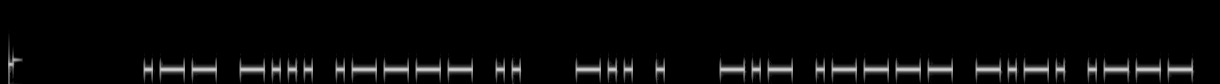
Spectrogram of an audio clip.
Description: Morse code, heard as a keyed tone, about 16 wpm, 700 Hz. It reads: WB1I DE K1CJ
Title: USA Callsign DE Callsign - 4 Characters - 15wpm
